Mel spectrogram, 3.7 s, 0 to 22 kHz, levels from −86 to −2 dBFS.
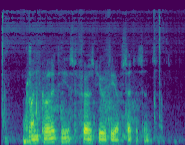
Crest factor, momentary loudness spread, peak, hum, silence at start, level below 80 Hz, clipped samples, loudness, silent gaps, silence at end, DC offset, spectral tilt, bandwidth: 16 dB; 15 LU; -4 dBFS; none; 0.05 s; -50 dBFS; under 0.1%; -19 LUFS; none; 0.5 s; under 0.1%; -7 dB/octave; 17 kHz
